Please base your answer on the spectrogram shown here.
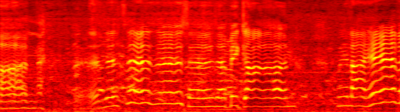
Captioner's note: humming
